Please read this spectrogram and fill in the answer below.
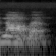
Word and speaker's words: Nava: Not, and I may pronounce it wrong because I don't know if it's Nava or Nava, but I'm going with Nava, like lava.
